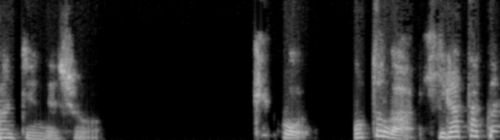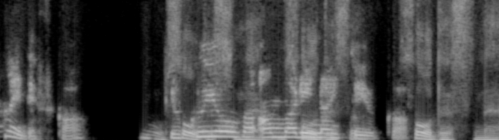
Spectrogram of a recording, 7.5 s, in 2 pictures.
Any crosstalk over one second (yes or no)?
yes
